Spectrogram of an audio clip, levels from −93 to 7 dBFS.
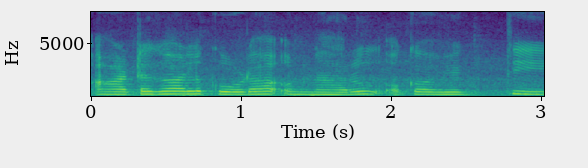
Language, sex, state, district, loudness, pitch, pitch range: Telugu, female, Andhra Pradesh, Chittoor, -14 LUFS, 245 Hz, 235-255 Hz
